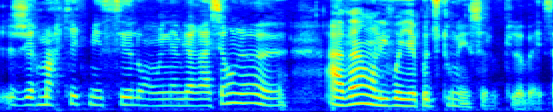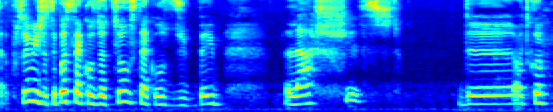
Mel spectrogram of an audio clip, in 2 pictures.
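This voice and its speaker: A woman's voice: medium pitch, warm tone. Chatty Québécois woman vlogger. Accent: Québécois French. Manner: chatty, loose, full of fillers. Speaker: beauty vlogger. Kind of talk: casual product review chat.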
